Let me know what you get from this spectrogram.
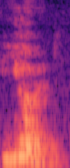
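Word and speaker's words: יוד: pictograph, and it looks like this, and it's pronounced Yud.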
